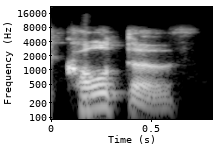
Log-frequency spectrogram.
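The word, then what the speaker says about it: Koltuv: of Lilith by Barbara black Colt her name's CV that's funny right but it's spelled k o l tuu v Co C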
